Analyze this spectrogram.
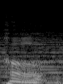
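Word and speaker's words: Hope: Se escribe H-O-P-E. Se pronuncia Hub.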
